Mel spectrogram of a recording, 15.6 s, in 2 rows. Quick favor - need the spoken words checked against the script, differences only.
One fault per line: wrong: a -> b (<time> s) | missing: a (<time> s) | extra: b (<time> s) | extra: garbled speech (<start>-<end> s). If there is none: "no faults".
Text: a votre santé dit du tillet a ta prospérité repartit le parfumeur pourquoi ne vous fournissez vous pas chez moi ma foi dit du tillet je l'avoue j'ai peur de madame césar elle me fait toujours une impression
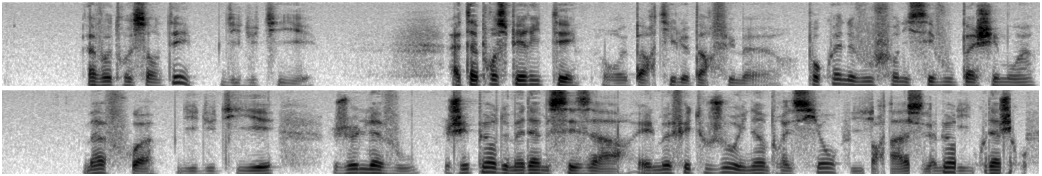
extra: garbled speech (14.1-15.5 s)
